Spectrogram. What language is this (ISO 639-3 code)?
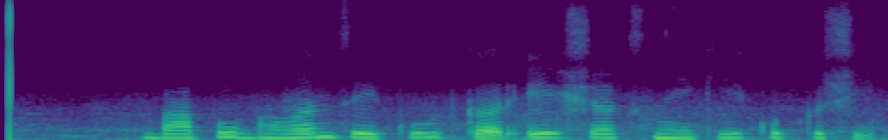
urd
